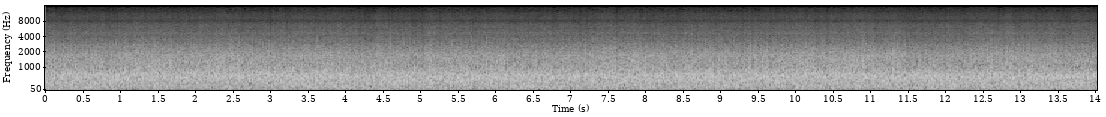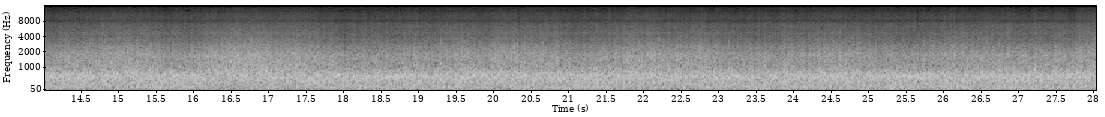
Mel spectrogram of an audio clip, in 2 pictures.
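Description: Steady in-flight noise of a Bristell NG5 light aircraft: the drone of its engine and propeller mixed with wind rushing over the microphone, holding evenly throughout.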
